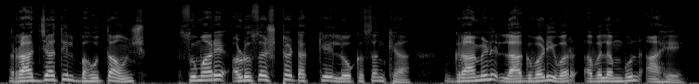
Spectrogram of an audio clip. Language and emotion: Marathi, neutral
